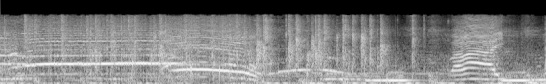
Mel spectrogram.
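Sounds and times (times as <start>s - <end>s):
crowd cheering: 0.0s - 3.9s
audience applause: 0.0s - 4.3s
speech: 4.6s - 5.3s.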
